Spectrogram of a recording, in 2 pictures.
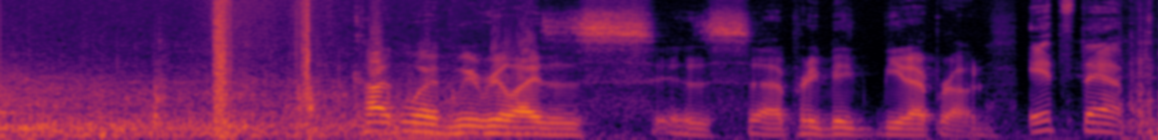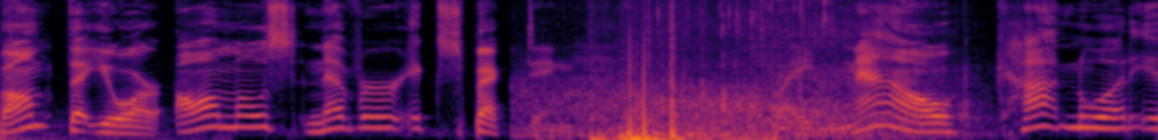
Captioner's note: nat -- car driving over potholes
